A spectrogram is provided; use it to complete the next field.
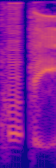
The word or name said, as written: puppy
